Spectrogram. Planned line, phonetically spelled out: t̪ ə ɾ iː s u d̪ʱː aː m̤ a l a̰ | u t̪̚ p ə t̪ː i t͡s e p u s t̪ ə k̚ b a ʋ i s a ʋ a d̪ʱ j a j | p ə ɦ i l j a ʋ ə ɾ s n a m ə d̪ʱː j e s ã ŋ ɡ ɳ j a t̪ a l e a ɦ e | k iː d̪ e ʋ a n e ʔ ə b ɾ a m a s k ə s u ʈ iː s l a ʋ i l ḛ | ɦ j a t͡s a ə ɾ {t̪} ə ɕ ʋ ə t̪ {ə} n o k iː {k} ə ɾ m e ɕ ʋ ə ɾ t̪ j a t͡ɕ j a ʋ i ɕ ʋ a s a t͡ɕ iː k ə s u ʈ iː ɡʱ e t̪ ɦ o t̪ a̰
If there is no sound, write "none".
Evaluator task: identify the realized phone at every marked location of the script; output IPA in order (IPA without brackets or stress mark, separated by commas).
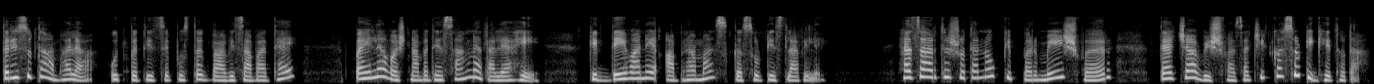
t̪ʰ, a, p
